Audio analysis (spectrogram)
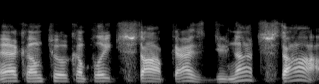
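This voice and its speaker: A man talks in a relaxed tone that is bright and sharp, with vocal fry. The sound is dry and close with no echo, over a quiet background. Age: 60s. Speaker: truck driver livestreamer. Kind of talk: casual driving vlog. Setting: in a truck cab. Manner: relaxed, rambling.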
